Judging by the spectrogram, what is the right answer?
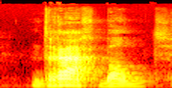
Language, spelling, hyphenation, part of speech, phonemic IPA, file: Dutch, draagband, draag‧band, noun, /ˈdraːx.bɑnt/, Nl-draagband.ogg
- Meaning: carrying strap, shoulder strap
